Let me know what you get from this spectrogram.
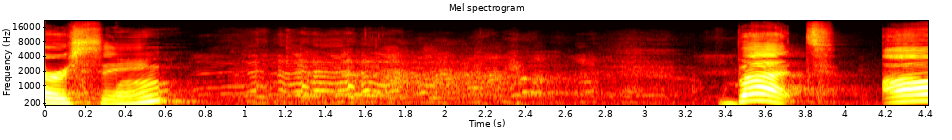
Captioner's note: audience laughing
